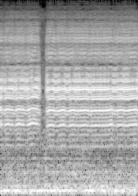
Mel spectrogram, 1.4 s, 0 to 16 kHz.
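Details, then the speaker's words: 1969 Dodge Charger electric in-tank fuel pump run alone with plenty of fuel in the tank: loud steady high-pitched whine and buzz with a brief dropout, getting worse the longer it runs. It sounds like cavitation, which the owner suspects caused the engine bucking; the pump is being replaced. "you'll start hearing it it's going to start making like a cavitation sound like it's getting towards the end there's no fuel but there is plenty of fuel here you go hear that that's probably where my bucking was coming"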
